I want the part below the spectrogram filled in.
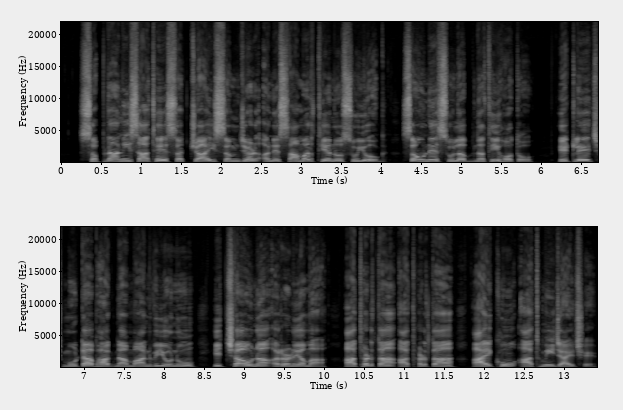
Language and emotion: Gujarati, neutral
